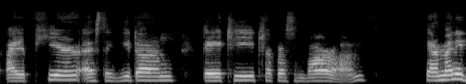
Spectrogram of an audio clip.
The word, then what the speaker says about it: yidam: And so here it says, I appear as the Yidam deity Chakrasambhara. There are many different Yidam deities. And so yidam, the term itself, so yi and dam, so two syllables.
